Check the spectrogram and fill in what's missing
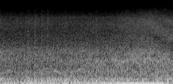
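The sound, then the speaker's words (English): Loud, steady roadway rumble of cars going by, a continuous low drone of engines and tyres with no clear breaks between vehicles. “I'm going when the cars have gone.”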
